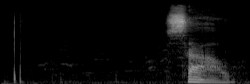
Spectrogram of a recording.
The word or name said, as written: sough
